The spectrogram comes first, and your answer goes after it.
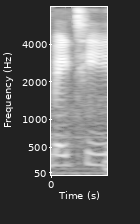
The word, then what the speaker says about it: Métis: Ethan, I heard meaty, like MEATY, not Meaty, matey. yes. He said it right. I just misheard him. It's not meat. Well, yeah, Métis. You just have horrible hearing. And also, nobody pronounces the T in Métis.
